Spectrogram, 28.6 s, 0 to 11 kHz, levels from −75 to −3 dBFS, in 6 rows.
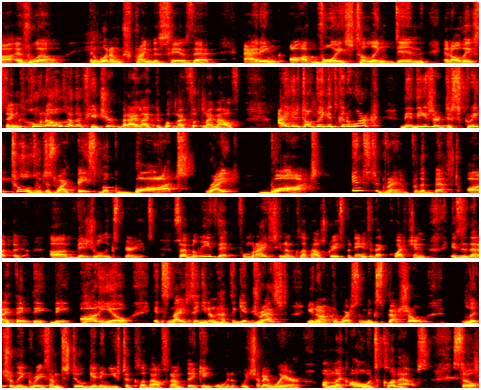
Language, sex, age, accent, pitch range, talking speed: English, male, 30-49, American, 160-235 Hz, 260 wpm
